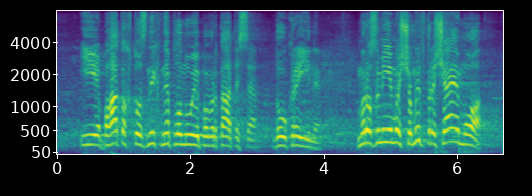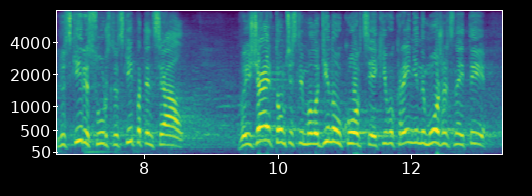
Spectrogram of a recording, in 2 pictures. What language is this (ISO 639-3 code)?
ukr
